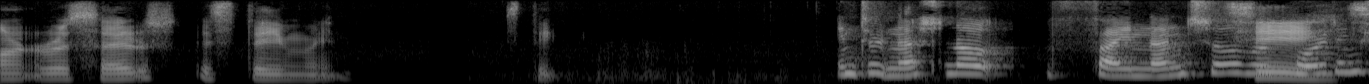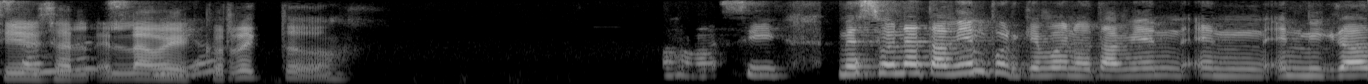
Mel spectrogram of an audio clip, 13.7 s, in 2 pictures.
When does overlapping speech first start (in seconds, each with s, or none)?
6.2 s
